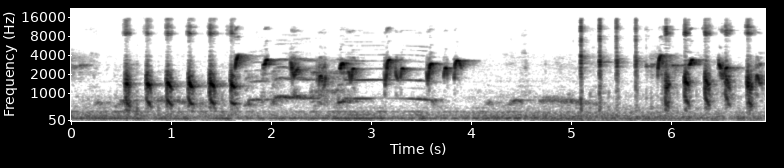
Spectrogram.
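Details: Straw-headed bulbul singing to prompt other birds to respond: a rapid series of sharp ticking notes leads into a flowing run of liquid warbled phrases, then more quick ticks and bubbling notes.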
